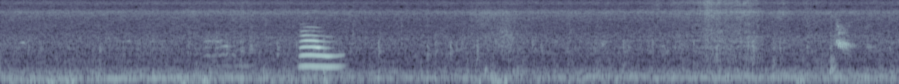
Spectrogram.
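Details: Grey domestic pet cat giving a faint short call followed by one clear, brief meow with strong overtones, against a steady low hum and quiet room noise.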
